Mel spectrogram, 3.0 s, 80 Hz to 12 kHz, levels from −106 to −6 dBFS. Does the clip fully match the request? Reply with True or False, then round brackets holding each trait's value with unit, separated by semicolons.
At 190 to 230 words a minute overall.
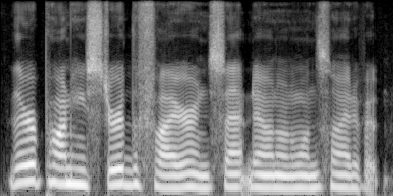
False (265 wpm)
